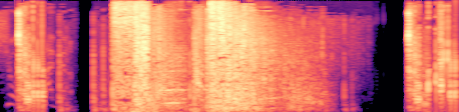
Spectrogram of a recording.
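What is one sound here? Gunfire bursts out loudly in an echoing space.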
